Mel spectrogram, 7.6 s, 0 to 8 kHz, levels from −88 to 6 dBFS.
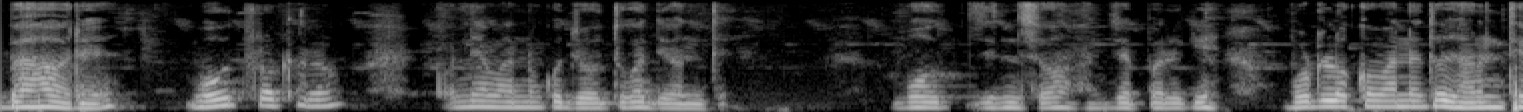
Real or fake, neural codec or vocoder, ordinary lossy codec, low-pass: real; none; none; 7.2 kHz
